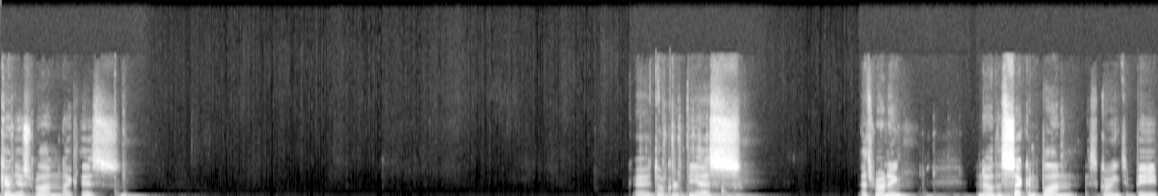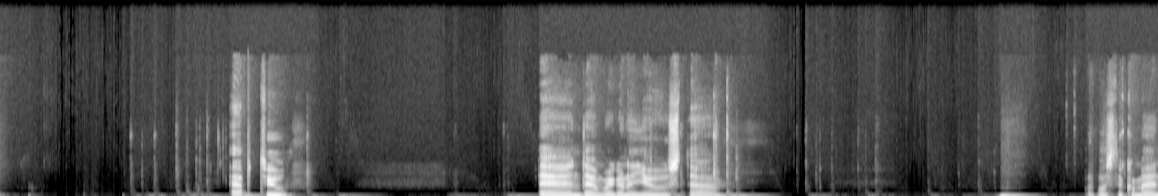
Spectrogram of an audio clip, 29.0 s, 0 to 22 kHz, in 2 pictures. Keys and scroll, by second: 0.2 BackSpace, 1.4 Return, 7.7-9.2 typing, 11.4 Up, 11.8 Up, 12.4 Left, 12.9 Left, 13.0 Left, 13.1 Left, 13.2 Left, 13.3 Left, 13.3 Left, 13.4 Left, 13.5 Left, 13.8-16.9 typing, 17.4-18.1 Right, 18.6 Right, 19.1 Right, 19.2-19.9 typing, 20.8-21.5 Left, 21.6-21.9 Left, 22.0 Left, 22.1 Left, 22.2 Left, 22.3 Left, 22.4 Left, 22.5 Left, 22.6 Left, 23.2 Right, 23.5 space, 24.6 super+1, 25.2 super+3, 26.0 super+1, 26.3 super+1, 26.3 super+3.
